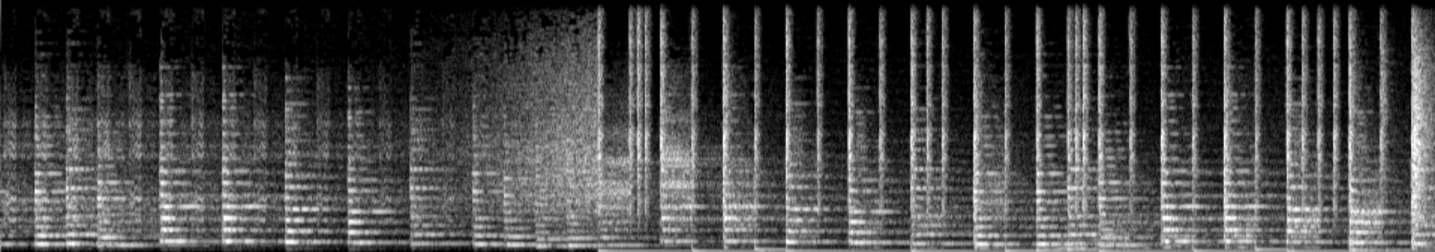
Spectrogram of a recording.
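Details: Bowed and plucked string music, a violin melody giving way to a bouncy pizzicato rhythm with deep bass notes, and no animal sounds.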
